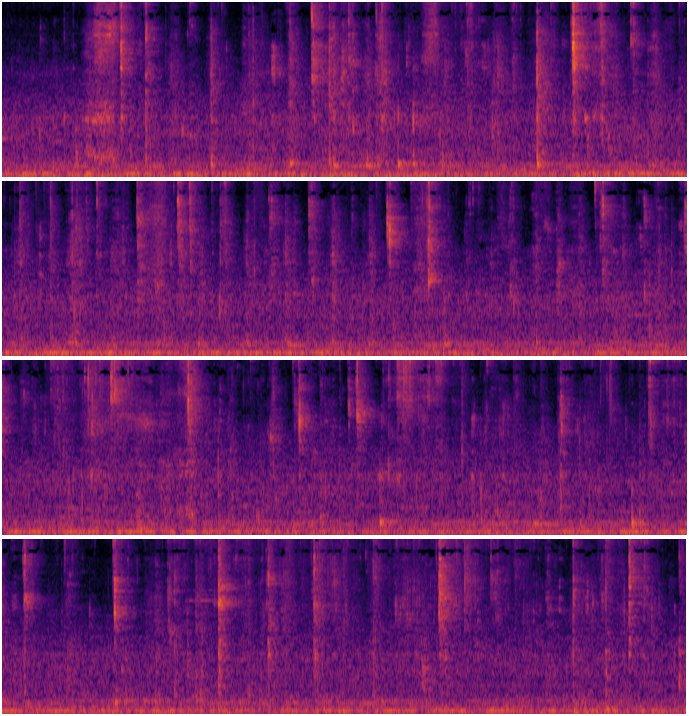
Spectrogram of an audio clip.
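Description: Close-miked eating sounds of two people eating fried chicken and rice with their hands: chewing, lip smacking and small wet clicks in a steady stream, over a steady low hum.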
